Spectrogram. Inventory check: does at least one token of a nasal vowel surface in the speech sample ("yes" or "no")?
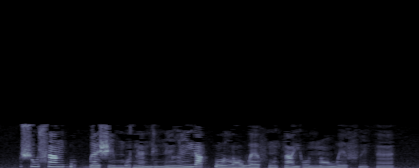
yes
